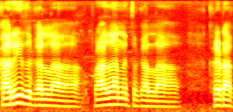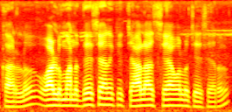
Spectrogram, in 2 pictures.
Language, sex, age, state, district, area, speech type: Telugu, male, 30-45, Andhra Pradesh, Bapatla, urban, spontaneous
